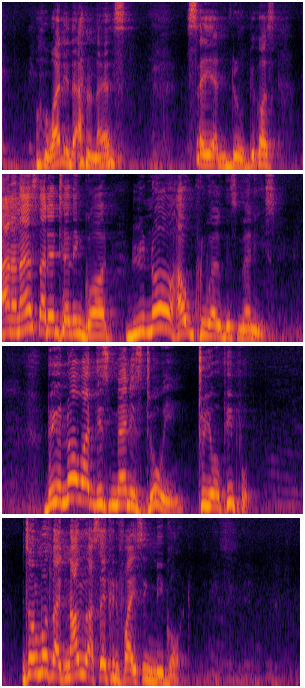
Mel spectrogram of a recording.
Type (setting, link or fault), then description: setting, large echoing room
